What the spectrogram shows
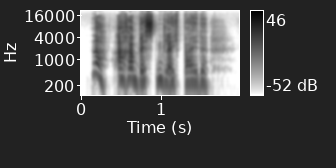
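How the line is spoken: Giggling. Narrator (German): kichert Frau Schmiedinger

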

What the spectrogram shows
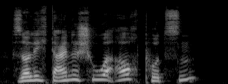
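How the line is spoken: Calling out. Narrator (German): ruft Lukas

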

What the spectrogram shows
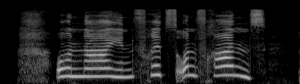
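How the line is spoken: Called out. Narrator (German): rief sie

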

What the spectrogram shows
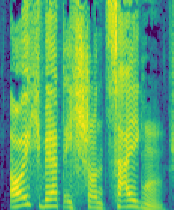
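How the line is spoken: Shouting. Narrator (German): schrie Jockel den Spatzen zu

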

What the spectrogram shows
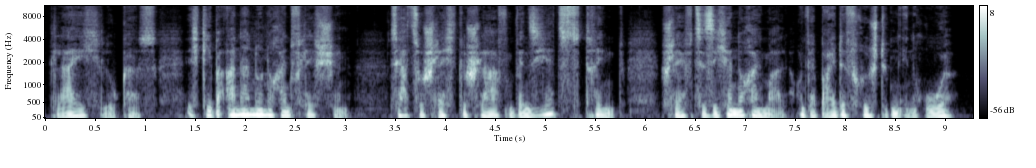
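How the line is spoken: Mother whispering. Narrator (German): Mama flüstert

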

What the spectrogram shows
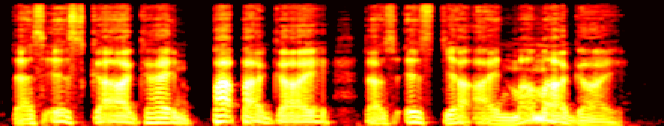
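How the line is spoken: Squawked discontentedly. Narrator (German): Unzufrieden rückte er ans äußerste Ende der Stange und krächzte

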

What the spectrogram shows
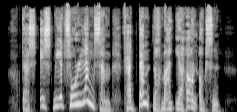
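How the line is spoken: Snapped. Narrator (German): schnauzte der Teufel

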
